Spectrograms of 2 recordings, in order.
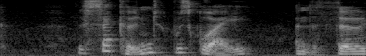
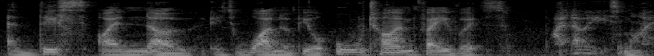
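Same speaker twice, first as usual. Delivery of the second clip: whisper; 9 semitones lower, 8 dB quieter than usual. Real, not acted. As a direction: share it like a secret. Confiding aside to children.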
